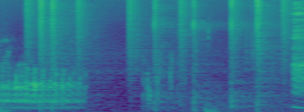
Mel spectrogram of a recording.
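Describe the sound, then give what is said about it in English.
Wine sloshing and gurgling in a mouth as someone tastes it, a wet bubbly swish for nearly a second followed by softer smacking and slurping sounds, fairly quiet, with no talking. “If your wine smells fine, or if you're not quite sure yet, go ahead and take a sip. Swish it around in your mouth.”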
